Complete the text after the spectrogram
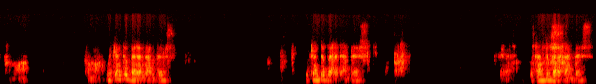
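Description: A middle-aged man speaks calmly into a headset microphone, in bursts with pauses.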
